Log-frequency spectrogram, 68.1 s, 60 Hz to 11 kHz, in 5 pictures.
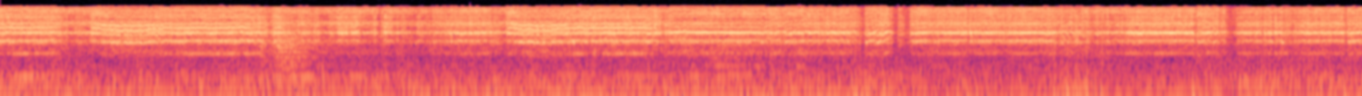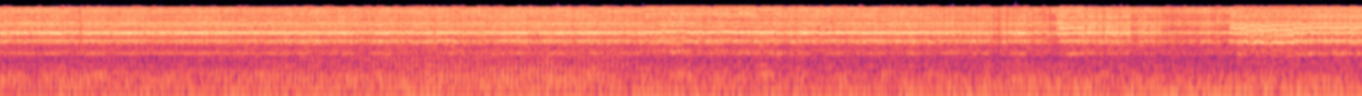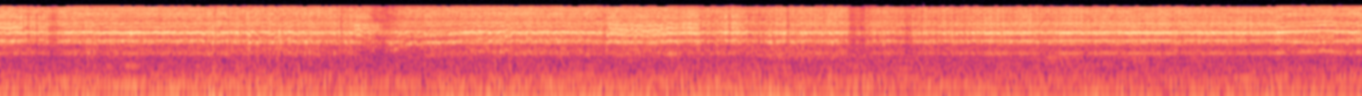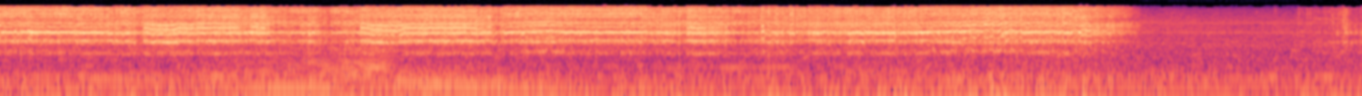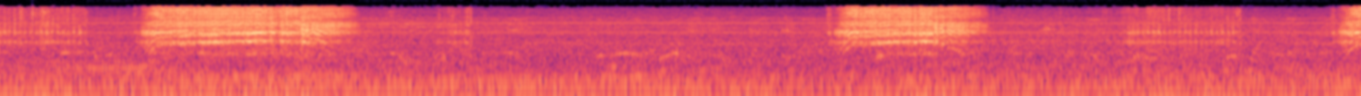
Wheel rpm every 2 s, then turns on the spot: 160, 160, 160, 160, 160, 160, 160, 160, 160, 160, 160, 160, 160, 160, 160, 140, 160, 160, 160, 160, 160, 160, 160, 160, 160, 140, 0, 20, 110, 0, 0, 60, 10, 10.
54-56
